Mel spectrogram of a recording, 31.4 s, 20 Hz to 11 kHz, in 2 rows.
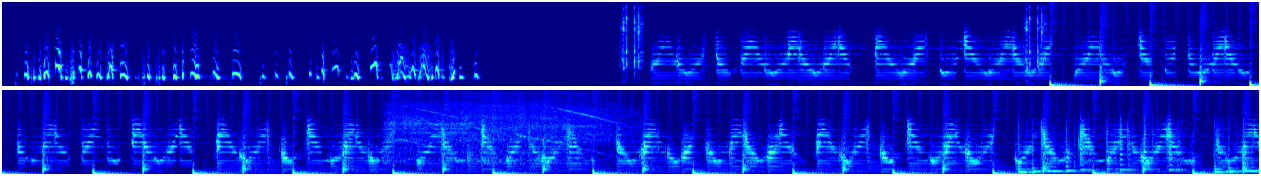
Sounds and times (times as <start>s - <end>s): Music: 8.1s - 31.4s.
